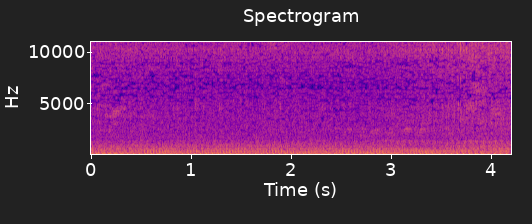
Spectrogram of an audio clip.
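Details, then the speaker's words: Italian 250cc automatic scooter: rough, uneven clatter on an idle thumping at about two beats a second; identified as cam chain noise. "ini suaranya agak kasar ini enggak pemilik Tuh kan Ya saya suara rantai keteng ini"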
